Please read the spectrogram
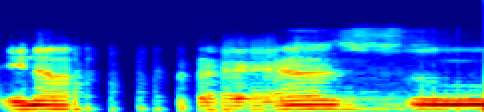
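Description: Speech only: a man lecturing in Gujarati, with one long drawn-out stretch in the second half.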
